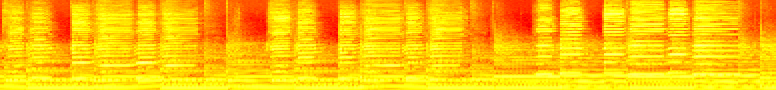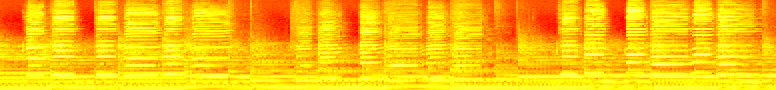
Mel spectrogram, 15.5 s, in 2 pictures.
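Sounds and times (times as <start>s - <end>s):
blues music at 90 bpm: 0.0s - 15.5s.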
